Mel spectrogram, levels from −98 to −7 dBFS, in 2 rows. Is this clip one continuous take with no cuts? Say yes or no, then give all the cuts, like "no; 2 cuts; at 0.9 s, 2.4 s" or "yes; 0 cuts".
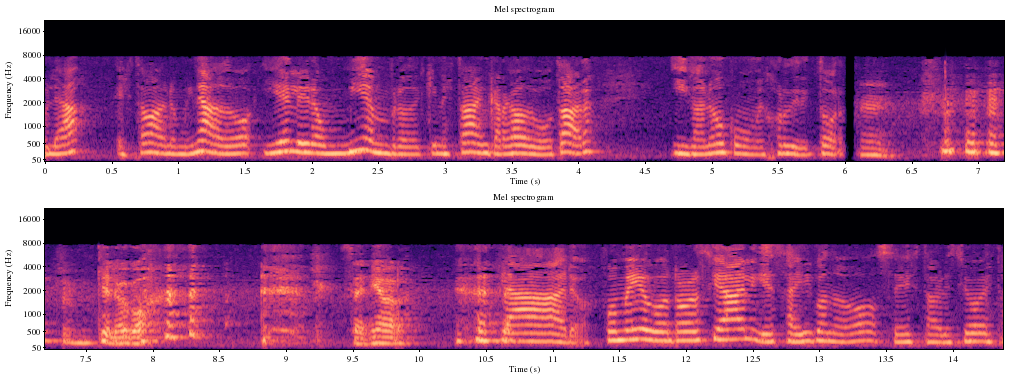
no; 2 cuts; at 7.3 s, 9.2 s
